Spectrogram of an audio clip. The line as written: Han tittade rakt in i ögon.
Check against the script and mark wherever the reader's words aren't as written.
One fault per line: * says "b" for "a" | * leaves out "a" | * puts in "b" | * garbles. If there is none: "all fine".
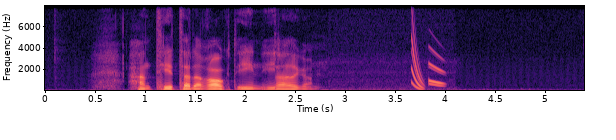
all fine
